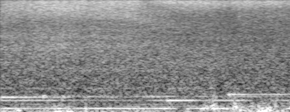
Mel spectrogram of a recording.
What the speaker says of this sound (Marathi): ही सुंदर अशी रिव्हर बेलगामची ग्लेशियर पॉईंटहून हाच तो पुढचा ग्लेशियर पॉईंट आणि तिथूनच ही जी नदी वाहते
